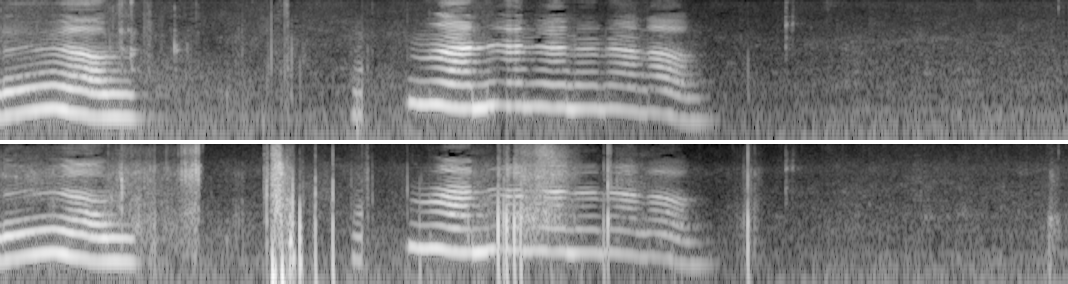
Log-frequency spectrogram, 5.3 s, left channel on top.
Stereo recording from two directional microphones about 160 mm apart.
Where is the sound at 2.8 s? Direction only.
35° left (ahead or behind).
